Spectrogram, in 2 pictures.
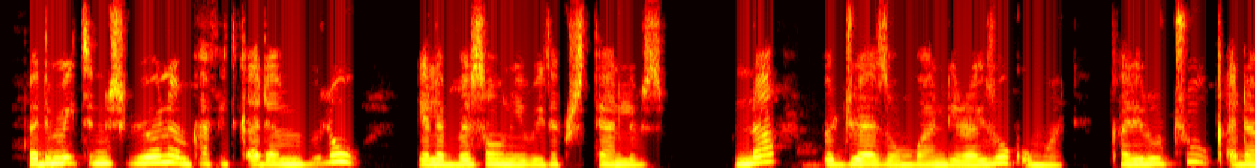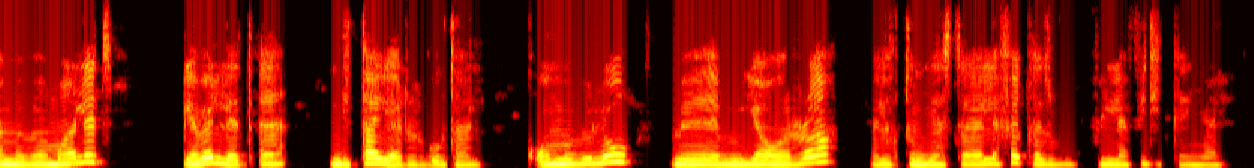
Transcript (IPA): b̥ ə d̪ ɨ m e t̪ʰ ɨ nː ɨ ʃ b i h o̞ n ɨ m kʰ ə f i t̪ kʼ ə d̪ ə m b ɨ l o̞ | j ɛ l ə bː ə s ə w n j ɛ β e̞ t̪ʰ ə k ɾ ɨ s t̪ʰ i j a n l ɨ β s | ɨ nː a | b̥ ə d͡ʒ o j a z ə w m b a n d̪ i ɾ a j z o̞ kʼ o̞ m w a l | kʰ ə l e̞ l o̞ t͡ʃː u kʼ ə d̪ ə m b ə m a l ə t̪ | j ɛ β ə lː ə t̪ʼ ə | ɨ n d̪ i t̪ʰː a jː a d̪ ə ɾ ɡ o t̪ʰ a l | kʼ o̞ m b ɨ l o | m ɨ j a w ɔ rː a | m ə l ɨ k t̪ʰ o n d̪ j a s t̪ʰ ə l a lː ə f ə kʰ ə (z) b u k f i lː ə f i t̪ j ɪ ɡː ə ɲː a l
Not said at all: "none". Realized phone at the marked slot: z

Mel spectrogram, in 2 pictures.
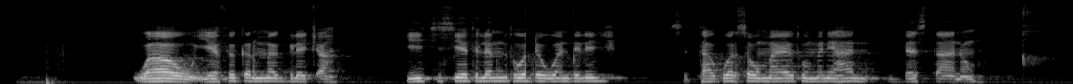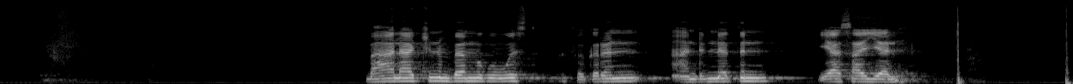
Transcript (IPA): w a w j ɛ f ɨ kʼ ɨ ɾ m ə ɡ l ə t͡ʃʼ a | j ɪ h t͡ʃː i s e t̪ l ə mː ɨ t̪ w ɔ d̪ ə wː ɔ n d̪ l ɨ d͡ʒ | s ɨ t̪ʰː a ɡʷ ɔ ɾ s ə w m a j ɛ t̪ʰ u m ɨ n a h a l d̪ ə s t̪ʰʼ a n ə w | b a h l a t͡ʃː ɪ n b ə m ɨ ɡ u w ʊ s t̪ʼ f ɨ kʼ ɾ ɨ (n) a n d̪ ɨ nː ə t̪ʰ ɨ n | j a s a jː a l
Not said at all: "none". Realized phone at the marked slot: n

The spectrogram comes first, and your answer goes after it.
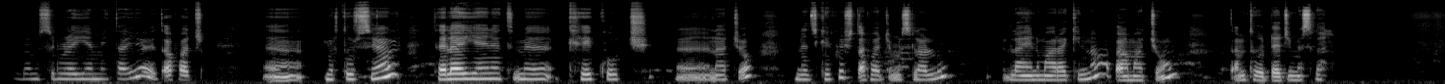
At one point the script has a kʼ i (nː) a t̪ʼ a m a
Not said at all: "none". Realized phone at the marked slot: nː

